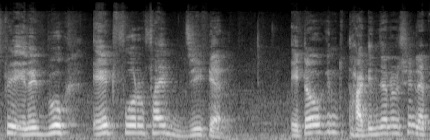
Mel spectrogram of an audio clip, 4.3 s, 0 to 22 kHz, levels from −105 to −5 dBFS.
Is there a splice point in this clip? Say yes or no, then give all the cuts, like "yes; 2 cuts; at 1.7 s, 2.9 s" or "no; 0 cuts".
no; 0 cuts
